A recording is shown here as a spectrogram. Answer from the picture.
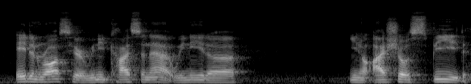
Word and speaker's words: Kai Cenat: How do you even say it? K Senat. Kai Cenat, yeah. Yeah, Kai Cenat.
